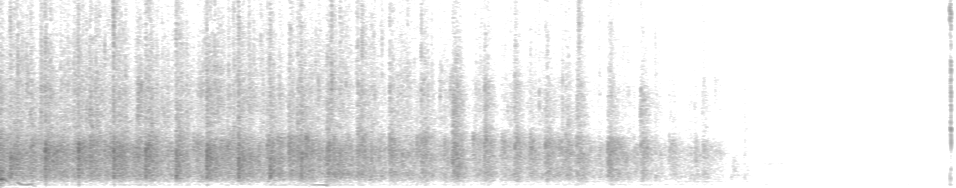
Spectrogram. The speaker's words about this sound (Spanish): Un aplauso al Señor.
